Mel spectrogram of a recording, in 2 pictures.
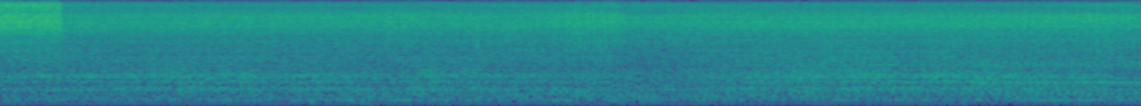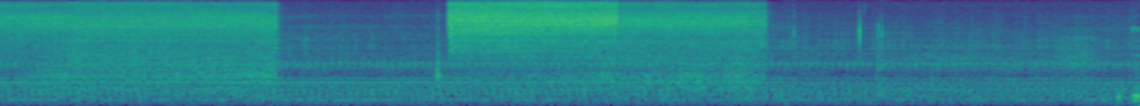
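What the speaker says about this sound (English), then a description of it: "So I'm just trying to firm up the control mechanism of my airbrush." An airbrush spraying paint, a steady close hiss of air that runs on for several seconds, briefly cutting out and then returning stronger in short spurts.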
